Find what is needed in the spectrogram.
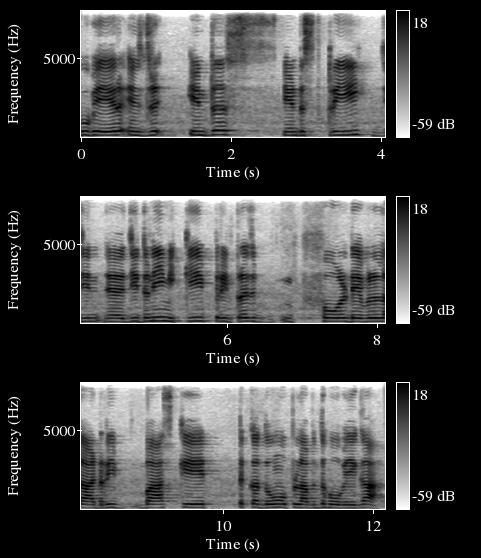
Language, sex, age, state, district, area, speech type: Punjabi, female, 30-45, Punjab, Bathinda, rural, read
